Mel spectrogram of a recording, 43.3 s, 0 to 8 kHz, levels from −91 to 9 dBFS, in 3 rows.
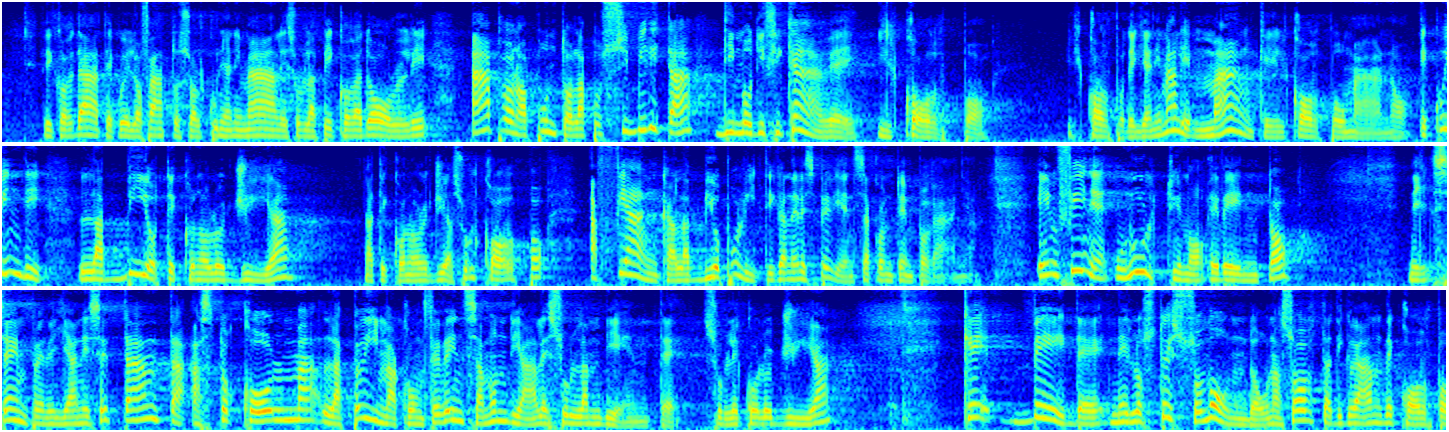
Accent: native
